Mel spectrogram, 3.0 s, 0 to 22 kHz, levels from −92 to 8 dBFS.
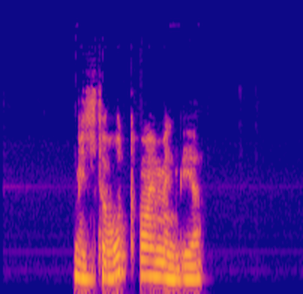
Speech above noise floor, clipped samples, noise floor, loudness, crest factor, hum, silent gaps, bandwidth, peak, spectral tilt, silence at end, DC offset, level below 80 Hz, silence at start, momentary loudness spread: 61 dB; under 0.1%; -74 dBFS; -15 LUFS; 16 dB; none; none; 7.6 kHz; -2 dBFS; -6.5 dB/octave; 1 s; under 0.1%; -50 dBFS; 0.75 s; 6 LU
